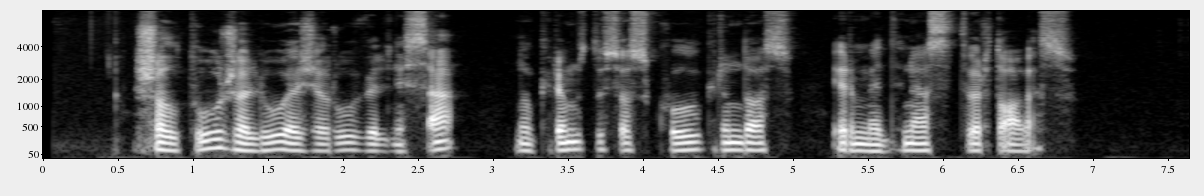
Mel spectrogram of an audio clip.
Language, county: Lithuanian, Klaipėda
